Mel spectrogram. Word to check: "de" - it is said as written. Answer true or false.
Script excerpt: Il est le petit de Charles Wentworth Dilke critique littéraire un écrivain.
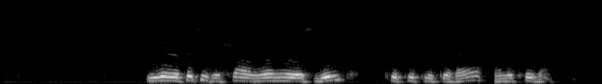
true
